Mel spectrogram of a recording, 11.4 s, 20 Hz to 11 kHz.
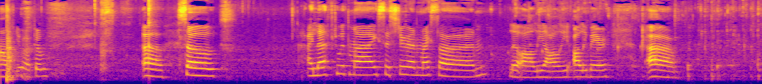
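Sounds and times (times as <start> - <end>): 
speech: 0.0 - 3.6, 4.6 - 10.6
wine pouring into a glass with a gurgling ring: 9.4 - 11.4.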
